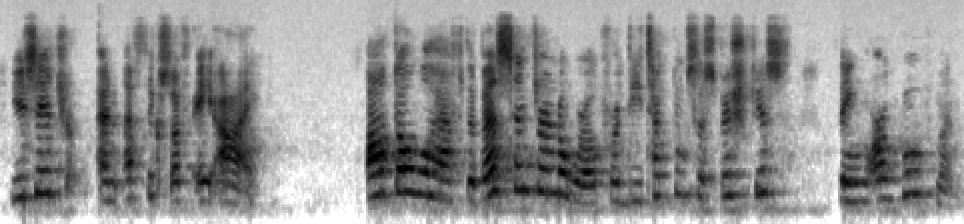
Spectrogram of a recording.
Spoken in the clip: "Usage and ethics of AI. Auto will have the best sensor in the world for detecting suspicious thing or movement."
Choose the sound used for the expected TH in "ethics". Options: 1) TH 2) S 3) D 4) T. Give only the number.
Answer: 1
